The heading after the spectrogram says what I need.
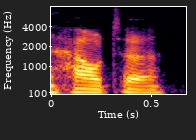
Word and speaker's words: Hauta: So Launa and Hauta, that's how I pronounce it.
